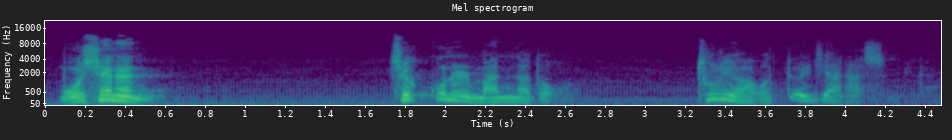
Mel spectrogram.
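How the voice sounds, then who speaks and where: A man's voice: a little high, lively intonation, moderate pace, slightly rough. A middle-aged male pastor preaching a sermon. He tells the story dramatically, acting out the dialogue, and builds to emphatic points. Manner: dramatic, acts out dialogue between God and Moses. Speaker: senior pastor.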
